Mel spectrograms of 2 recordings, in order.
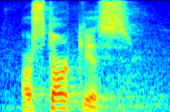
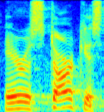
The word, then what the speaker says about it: Aristarchus: So the city was filled with confusion, and they rushed together into the theater, dragging with them Gaius and Aristarchus. Oh, I'm saying it wrong. Aristarchus, thank you.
